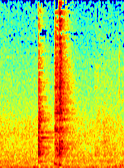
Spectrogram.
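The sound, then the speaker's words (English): Two quick metallic clanks, about a quarter second apart, as a lid is set onto a cooking pot of water with crushed lime leaves so it heats faster, over a steady low hum with no talking. “I'm going to cover it up so it goes a little faster.”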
